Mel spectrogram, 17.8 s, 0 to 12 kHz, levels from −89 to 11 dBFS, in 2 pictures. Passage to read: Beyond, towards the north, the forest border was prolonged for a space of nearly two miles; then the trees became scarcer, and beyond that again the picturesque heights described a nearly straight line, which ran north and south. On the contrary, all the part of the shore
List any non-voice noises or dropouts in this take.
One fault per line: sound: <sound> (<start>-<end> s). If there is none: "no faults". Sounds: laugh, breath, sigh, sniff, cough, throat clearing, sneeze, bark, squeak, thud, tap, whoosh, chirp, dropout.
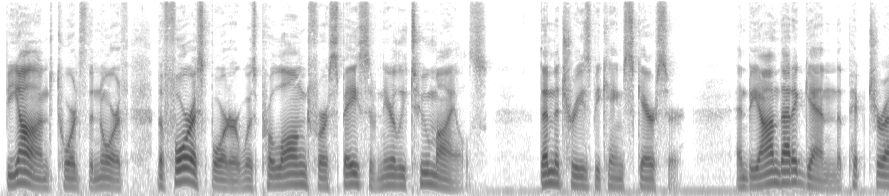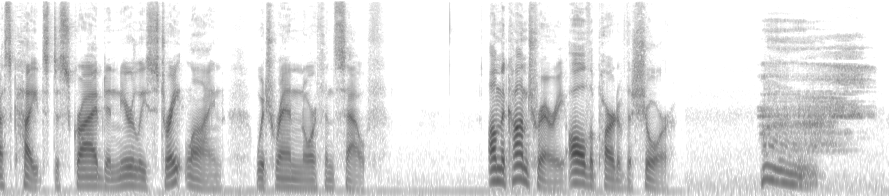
sound: sigh (16.5-17.7 s)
